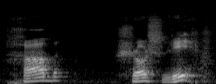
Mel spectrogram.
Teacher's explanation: The glottal stop at the end. I keep wanting to turn it into something that it's not.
